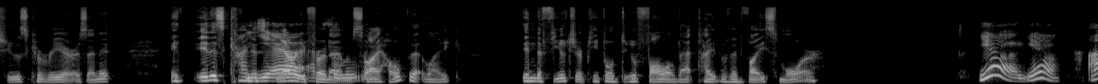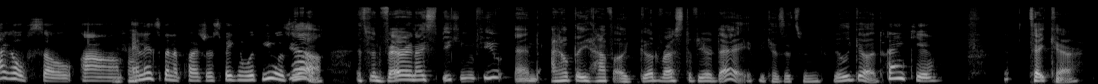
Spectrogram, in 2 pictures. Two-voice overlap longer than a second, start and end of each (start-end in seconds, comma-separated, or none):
2.4-3.7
